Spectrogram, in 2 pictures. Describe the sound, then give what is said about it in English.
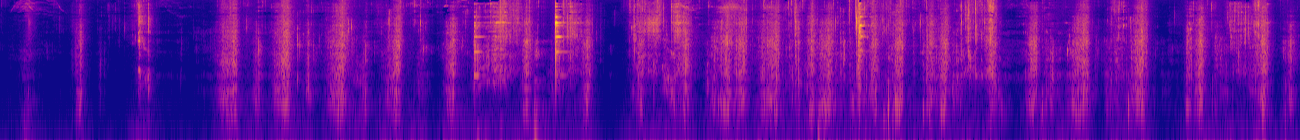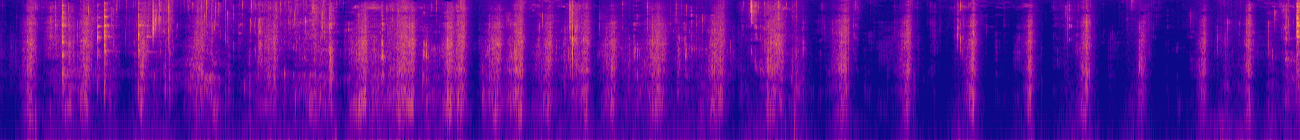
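Crisp crunching of sugar-coated rice cereal being chewed, a steady run of sharp crackly bites filling about half a minute with no talking. “You're still very crunchy.”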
